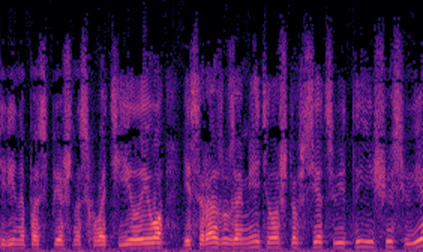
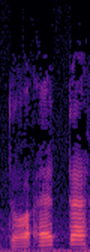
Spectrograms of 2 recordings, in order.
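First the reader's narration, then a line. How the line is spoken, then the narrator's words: Muttered. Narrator (Russian): пробормотала она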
